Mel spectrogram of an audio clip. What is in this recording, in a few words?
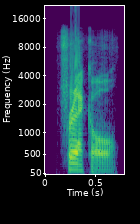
"freckle", American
